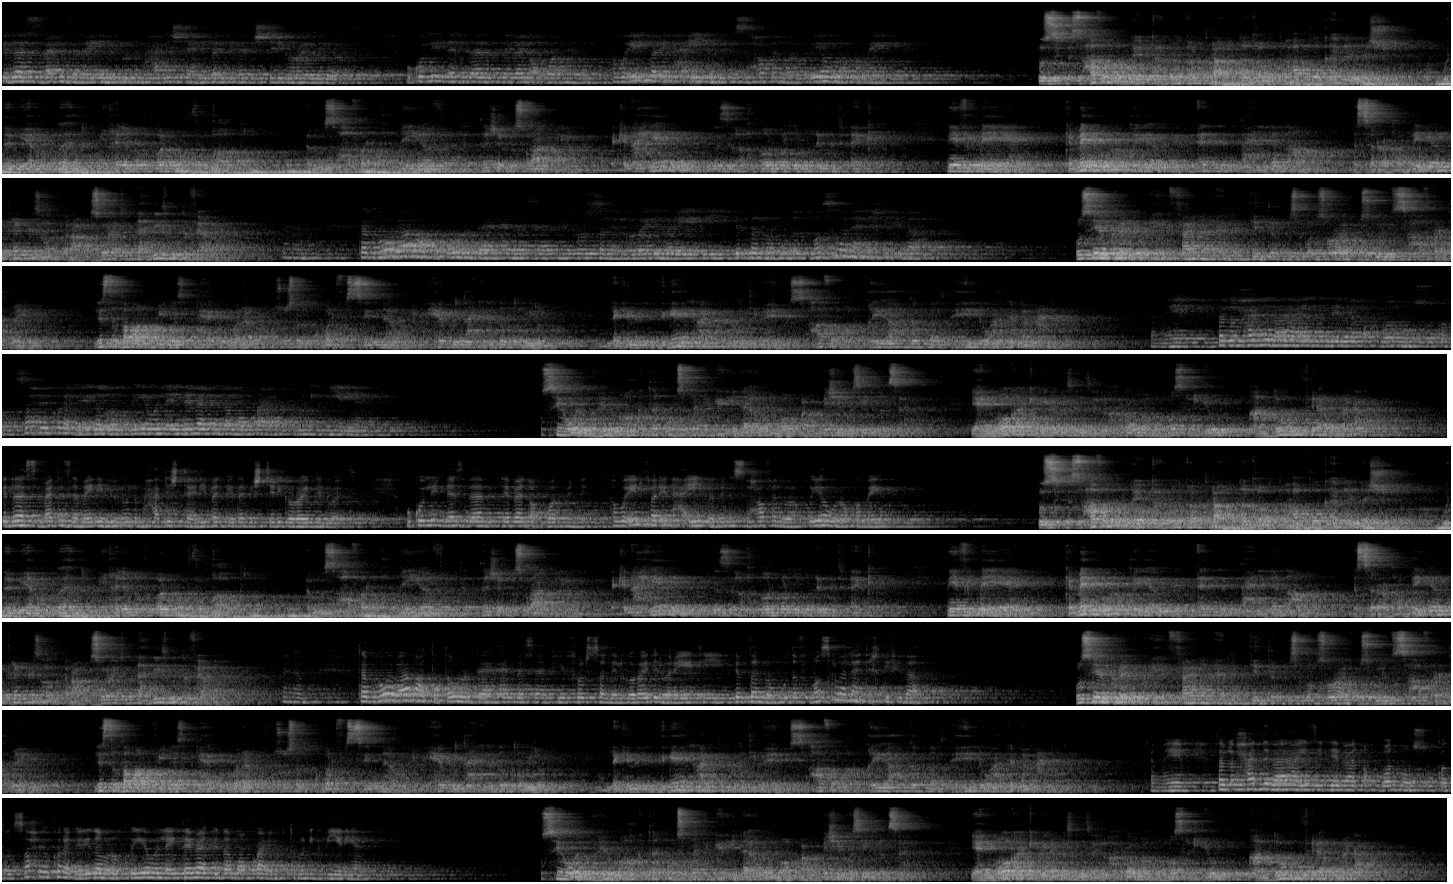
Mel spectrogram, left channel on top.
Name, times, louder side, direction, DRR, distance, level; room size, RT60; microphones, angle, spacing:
voice 1, 0.0-3.4 3.7-8.8 20.1-20.5 31.8-38.2 49.4-49.7 55.0-61.7, right 2 dB, 70° right, 2 dB, 0.5 m, -32 dB
voice 2, 10.4-13.8 14.4-16.8 17.5-20.2 20.7-23.1 23.6-27.6 28.0-31.1 39.7-43.8 44.4-48.9 49.5-54.1 63.3-67.0 67.6-71.6, equal, 10° right, -4 dB, 0.9 m, -31 dB
sound 1, 11.9-18.9, equal, 85° left, 0.9 m, -33 dB
10.0 x 5.0 x 2.4 m, 2.6 s
head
